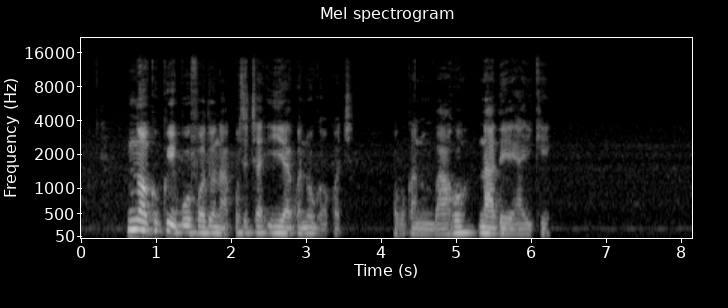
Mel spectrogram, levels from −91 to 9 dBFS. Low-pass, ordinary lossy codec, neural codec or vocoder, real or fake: 14.4 kHz; Opus, 64 kbps; none; real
